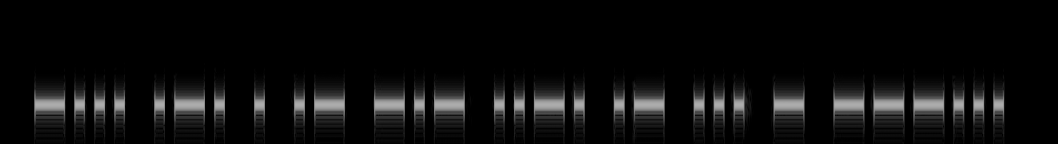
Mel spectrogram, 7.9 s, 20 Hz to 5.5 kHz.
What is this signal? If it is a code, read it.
Morse code, heard as a keyed tone, about 16 wpm, 600 Hz. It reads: BREAKFAST:
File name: CW / Practice / EnglishQuotations0116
